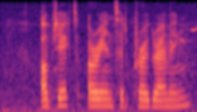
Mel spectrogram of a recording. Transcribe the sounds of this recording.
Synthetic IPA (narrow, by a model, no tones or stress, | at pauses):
ʔɔbd͡ʒɛktɔɹiɛ̃ntʰədpʰɹoɡɹamɪ̃ŋ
